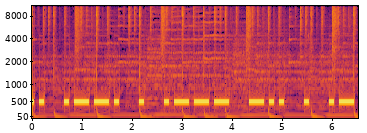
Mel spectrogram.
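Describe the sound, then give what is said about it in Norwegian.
A steady mid-pitched tone keys on and off in quick Morse code patterns of short and longer beeps, spelling out the word Gonova for Morse Day, loud and clear, with low rhythmic thumps underneath. “Se om du kan gætte vores morsekode her til morgen.”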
